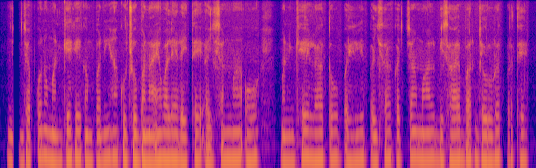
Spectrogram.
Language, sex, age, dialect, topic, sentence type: Chhattisgarhi, male, 18-24, Western/Budati/Khatahi, banking, statement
